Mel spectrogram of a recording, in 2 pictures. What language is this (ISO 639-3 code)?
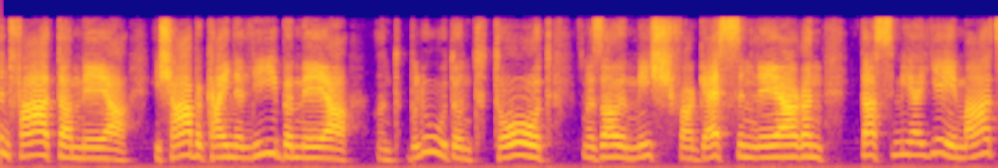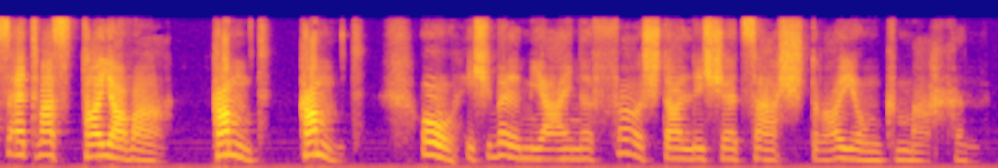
deu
